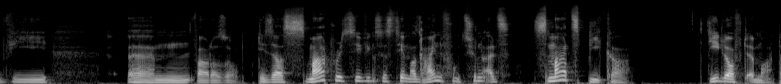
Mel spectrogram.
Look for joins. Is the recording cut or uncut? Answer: cut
